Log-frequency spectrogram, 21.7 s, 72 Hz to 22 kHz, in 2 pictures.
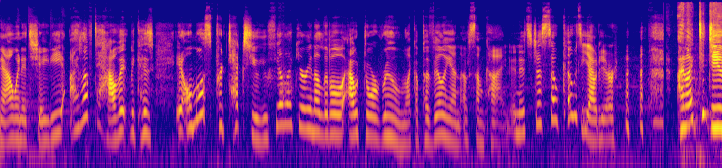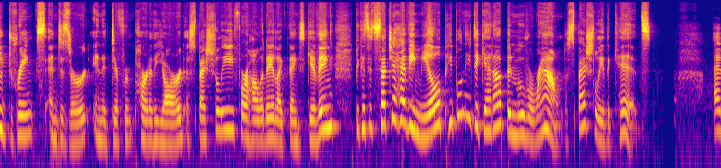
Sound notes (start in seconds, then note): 9.7 laughs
